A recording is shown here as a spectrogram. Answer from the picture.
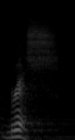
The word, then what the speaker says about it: bris: Berith in Hebrew, the way I like to pronounce it. I tend to use the Ashkenazic pronunciation. Most people pronounce it bris, a Sephardic pronunciation.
